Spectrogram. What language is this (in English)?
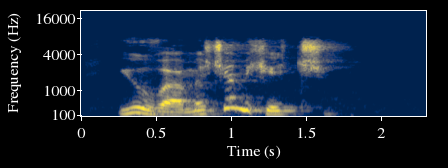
Kabyle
